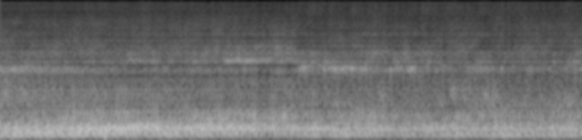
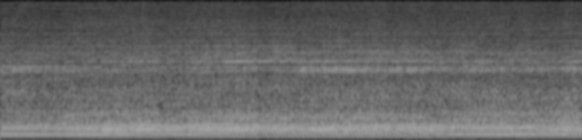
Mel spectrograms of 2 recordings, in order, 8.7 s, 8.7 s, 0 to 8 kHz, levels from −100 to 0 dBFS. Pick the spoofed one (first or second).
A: first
